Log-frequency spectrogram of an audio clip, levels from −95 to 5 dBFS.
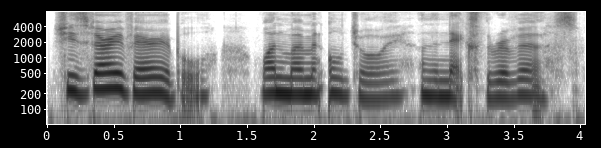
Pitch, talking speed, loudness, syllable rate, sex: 195 Hz, 180 wpm, -18 LUFS, 5.7 syllables/s, female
